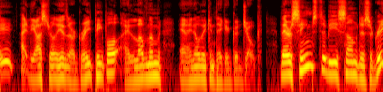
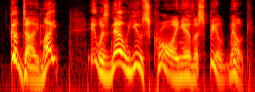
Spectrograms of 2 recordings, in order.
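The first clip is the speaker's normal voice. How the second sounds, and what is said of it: Bad put-on Australian accent. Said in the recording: “I'm going to do my bad Australian accent.”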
